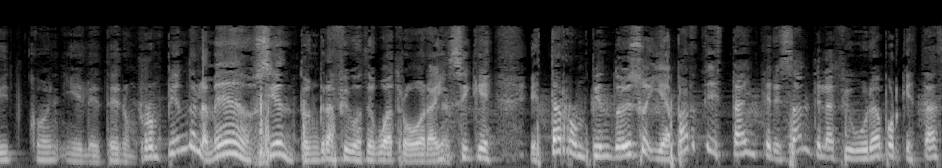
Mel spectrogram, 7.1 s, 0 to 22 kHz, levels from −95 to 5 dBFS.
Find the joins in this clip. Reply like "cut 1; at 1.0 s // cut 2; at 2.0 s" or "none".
cut 1; at 1.0 s // cut 2; at 3.3 s

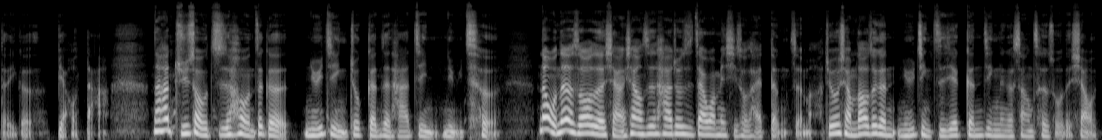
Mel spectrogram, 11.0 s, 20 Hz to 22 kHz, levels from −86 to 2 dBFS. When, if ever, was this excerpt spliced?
cut 1; at 1.4 s

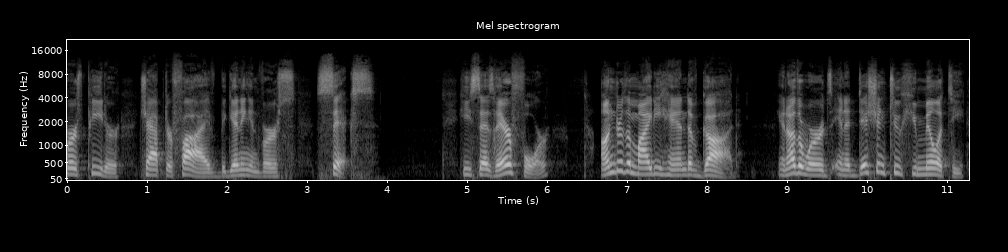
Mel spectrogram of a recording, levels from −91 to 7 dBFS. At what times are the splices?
cut 1; at 5.3 s // cut 2; at 8.8 s

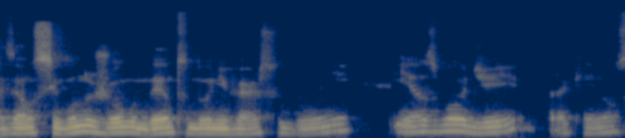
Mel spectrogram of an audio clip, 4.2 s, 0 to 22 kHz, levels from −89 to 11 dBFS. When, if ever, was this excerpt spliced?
cut 1; at 2.6 s

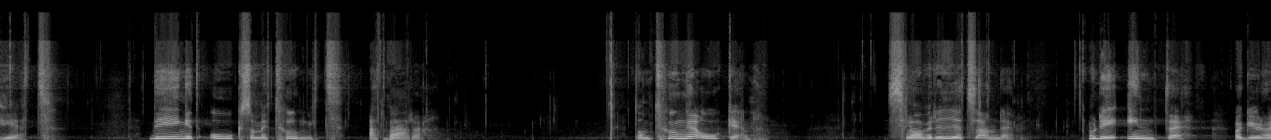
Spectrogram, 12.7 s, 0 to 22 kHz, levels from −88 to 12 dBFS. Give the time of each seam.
none

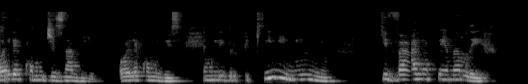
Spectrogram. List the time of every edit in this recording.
cut 1; at 2.0 s

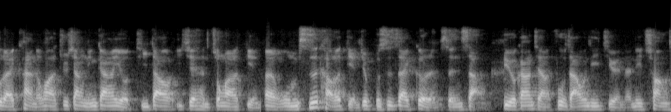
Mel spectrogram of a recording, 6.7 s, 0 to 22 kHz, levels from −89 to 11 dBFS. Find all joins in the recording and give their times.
cut 1; at 2.6 s // cut 2; at 4.9 s

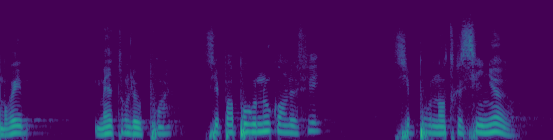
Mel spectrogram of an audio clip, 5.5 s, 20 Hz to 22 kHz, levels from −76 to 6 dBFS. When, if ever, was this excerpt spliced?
cut 1; at 1.9 s

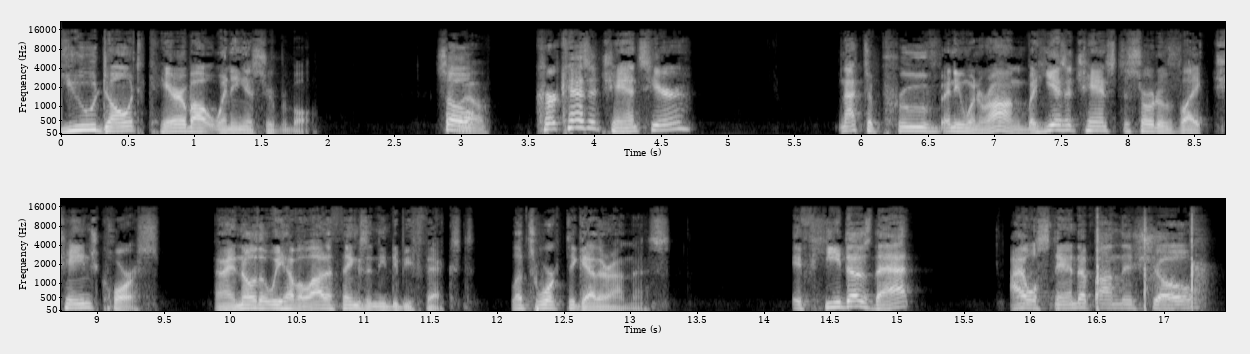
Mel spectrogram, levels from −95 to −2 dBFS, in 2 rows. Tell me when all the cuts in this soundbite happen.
cut 1; at 9.8 s

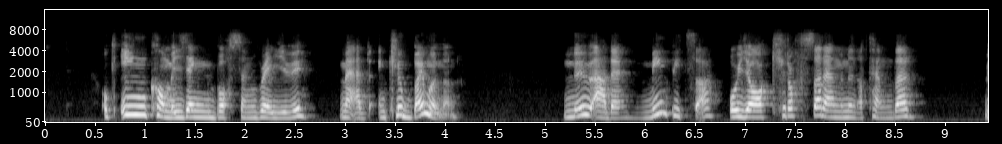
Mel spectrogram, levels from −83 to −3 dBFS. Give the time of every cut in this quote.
cut 1; at 5.0 s // cut 2; at 6.7 s

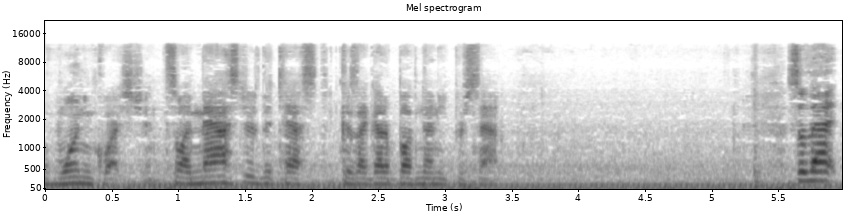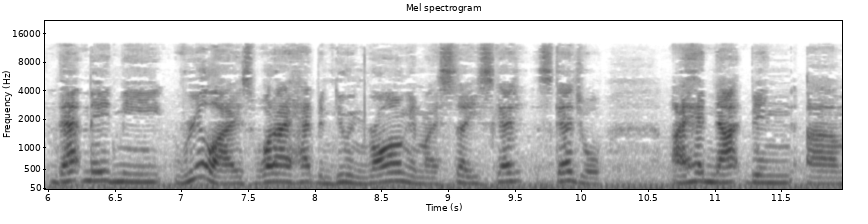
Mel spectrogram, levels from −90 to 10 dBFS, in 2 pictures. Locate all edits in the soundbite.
none

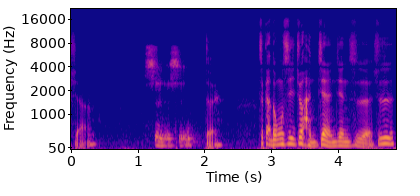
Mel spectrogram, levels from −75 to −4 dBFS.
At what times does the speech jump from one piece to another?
cut 1; at 2.8 s

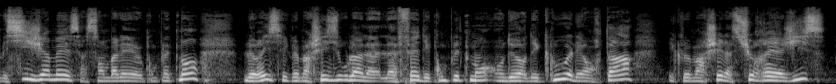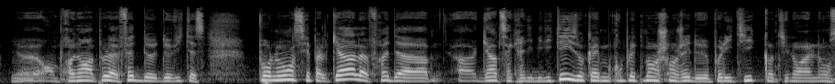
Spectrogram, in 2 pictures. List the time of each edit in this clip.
none

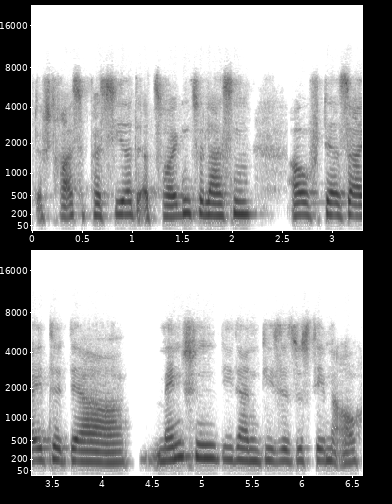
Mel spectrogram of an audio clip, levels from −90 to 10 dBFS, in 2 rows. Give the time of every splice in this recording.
none

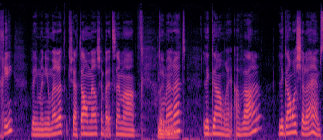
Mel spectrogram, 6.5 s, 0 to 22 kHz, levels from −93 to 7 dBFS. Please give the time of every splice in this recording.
cut 1; at 3.1 s

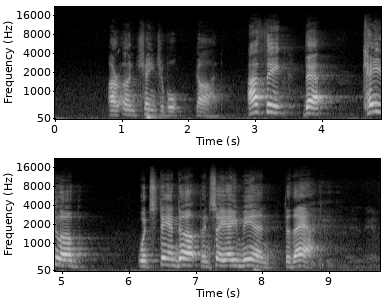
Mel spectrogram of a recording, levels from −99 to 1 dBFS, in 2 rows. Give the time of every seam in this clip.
cut 1; at 2.9 s

